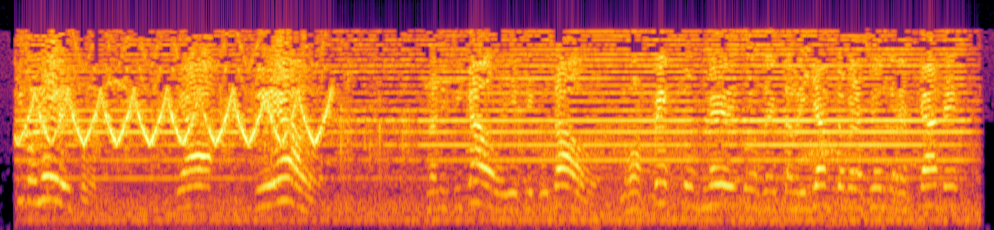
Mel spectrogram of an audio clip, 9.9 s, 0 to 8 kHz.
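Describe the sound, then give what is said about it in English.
A siren goes off with a fast, high warbling wail that sweeps up and down for about three seconds, followed by loud shouting voices over a steady rumbling background, as the last of 33 trapped miners is pulled to safety in Chile. “This sounds like those vuvuzelas, doesn't it, in the background? The siren going off.”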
